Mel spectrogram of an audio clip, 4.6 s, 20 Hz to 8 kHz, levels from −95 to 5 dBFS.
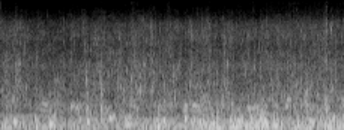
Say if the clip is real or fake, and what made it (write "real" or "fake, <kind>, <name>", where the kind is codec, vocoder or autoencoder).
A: fake, vocoder, BigVGAN v2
